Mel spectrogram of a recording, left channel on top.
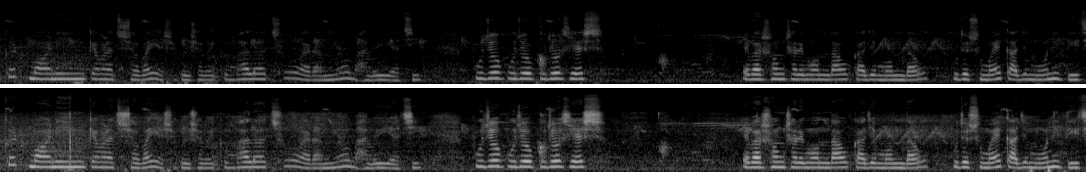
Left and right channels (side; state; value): left; quieter; 7.3 dB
